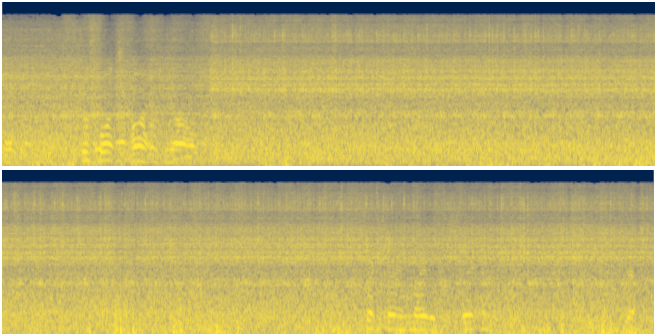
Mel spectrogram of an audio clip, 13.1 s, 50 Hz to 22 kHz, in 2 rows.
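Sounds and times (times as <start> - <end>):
wind: 0.0 - 13.0
wind rumble on microphone: 7.4 - 13.0.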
